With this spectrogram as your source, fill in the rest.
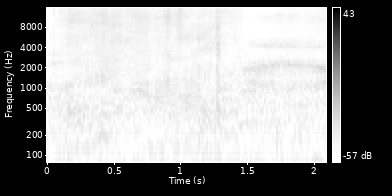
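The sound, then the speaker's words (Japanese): A clothing zipper is pulled open, giving a faint, rasping slide over a steady, noisy background. “ほら、チャック開けて”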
